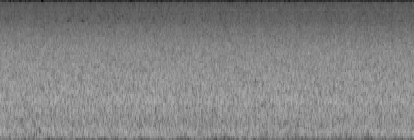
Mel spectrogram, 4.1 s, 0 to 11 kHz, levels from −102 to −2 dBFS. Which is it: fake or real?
real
